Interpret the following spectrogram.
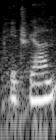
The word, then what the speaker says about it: Patreon: how you pronounce it right patreon so like patron patron my favorite um so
